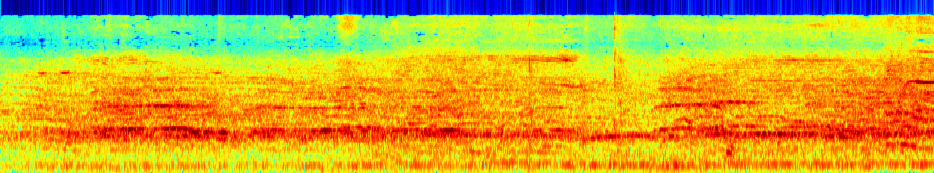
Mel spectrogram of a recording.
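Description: A large crowd of men chants and shouts together in the distance, outdoors.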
